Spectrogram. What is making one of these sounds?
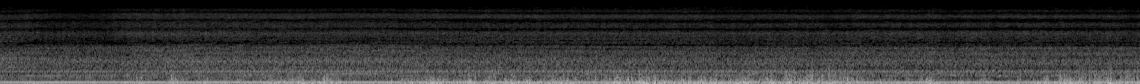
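A snow blower engine rumbles steadily nearby.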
